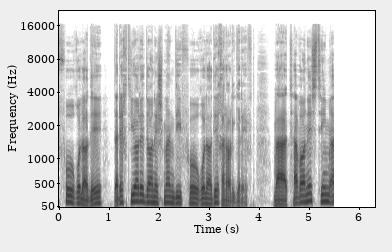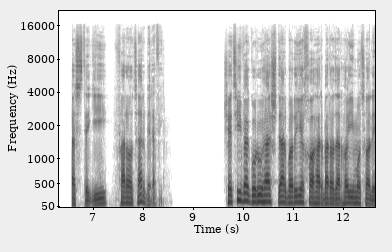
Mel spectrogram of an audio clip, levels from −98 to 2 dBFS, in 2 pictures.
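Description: An audio dropout to silence runs from 5.49 s to 6.58 s in this speech recording, removing about 1.09 s of material. The speech cuts off abruptly and resumes just as suddenly, and in between there is pure silence with no room tone or noise floor at all. That pattern points to the input signal vanishing while the recorder kept writing silence, likely from a momentary disconnection, a failed link or an accidental mute.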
